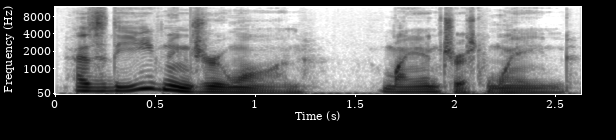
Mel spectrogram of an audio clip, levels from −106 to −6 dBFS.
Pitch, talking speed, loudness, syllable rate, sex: 110 Hz, 180 wpm, -16 LUFS, 5.9 syllables/s, male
